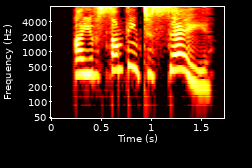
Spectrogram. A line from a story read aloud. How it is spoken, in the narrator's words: she yelled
